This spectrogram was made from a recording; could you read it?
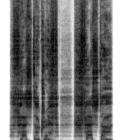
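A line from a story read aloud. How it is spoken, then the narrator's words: Whimpering. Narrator (German): höre ich sie wimmern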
